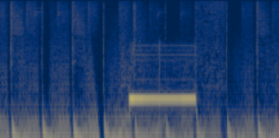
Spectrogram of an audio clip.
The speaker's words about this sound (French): On compose le numéro de téléphone et si il ou elle répond à la question qui paye les factures le matin, c'est gagné.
